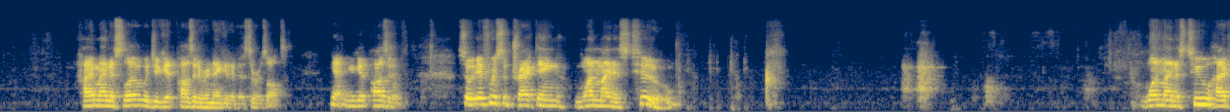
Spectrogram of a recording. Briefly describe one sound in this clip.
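A man speaks calmly and clearly into a nearby microphone, explaining at a steady pace.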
